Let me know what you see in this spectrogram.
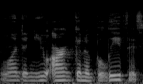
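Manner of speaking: plain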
